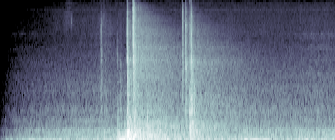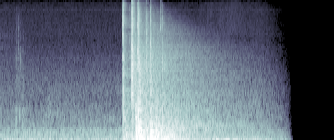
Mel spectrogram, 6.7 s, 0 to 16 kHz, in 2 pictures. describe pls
STE-027 Open door from inside
Open the door of a classroom leaving it.
campus-upf, classroom, UPF-CS12, open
